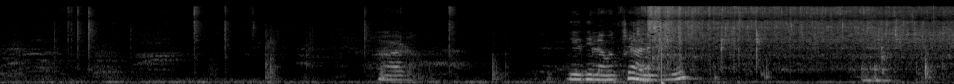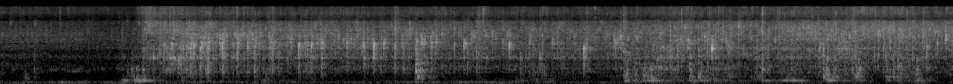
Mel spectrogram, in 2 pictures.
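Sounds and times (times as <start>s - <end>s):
potatoes sizzling in hot oil: 6.2s - 19.0s
spatula stirring and scraping: 15.7s - 19.0s.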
